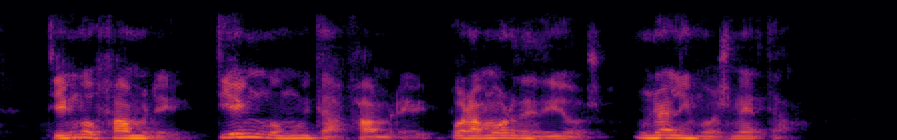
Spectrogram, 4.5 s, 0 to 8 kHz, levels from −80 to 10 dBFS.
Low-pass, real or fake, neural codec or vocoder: 7.2 kHz; fake; codec, 24 kHz, 6 kbps, HILCodec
